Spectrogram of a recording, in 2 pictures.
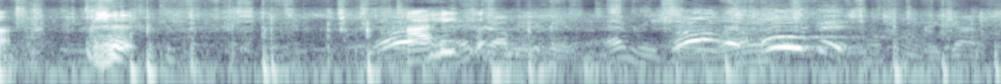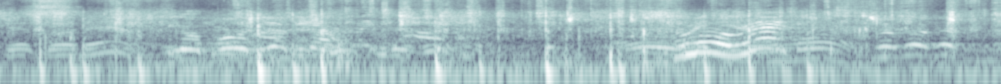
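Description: Several people's voices talking and calling out over an outdoor pickup basketball game, with scattered short knocks and thuds from play on the court.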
